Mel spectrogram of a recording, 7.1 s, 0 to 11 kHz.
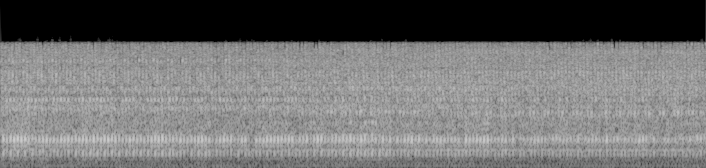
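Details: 2004 VW Passat 1.9 TDI diesel at idle: rough, uneven fluttering rumble pulsing about twice a second over the clatter. Belt appears to jump with the noise. Owner suspects a worn pulley and asks whether to replace the pulley or the alternator.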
